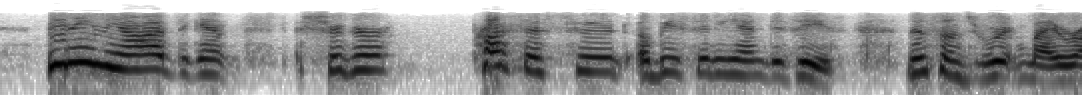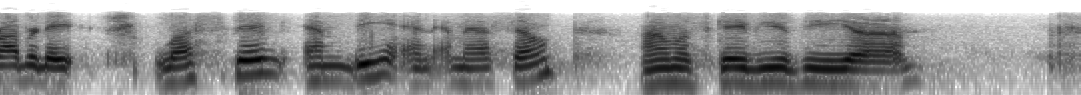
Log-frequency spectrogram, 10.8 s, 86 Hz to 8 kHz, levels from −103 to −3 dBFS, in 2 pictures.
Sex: female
